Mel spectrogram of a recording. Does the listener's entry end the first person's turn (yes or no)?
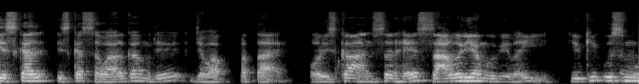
no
